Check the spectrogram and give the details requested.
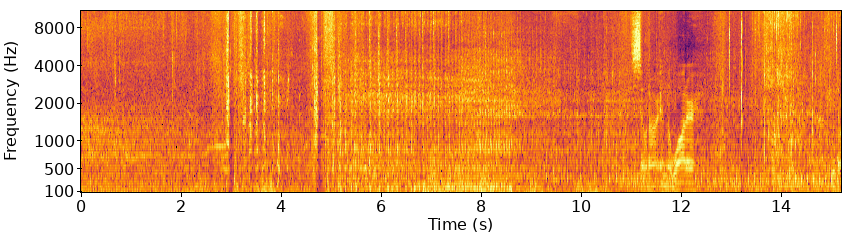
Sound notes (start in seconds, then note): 3.3 motor droning; 12.4 water splashing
